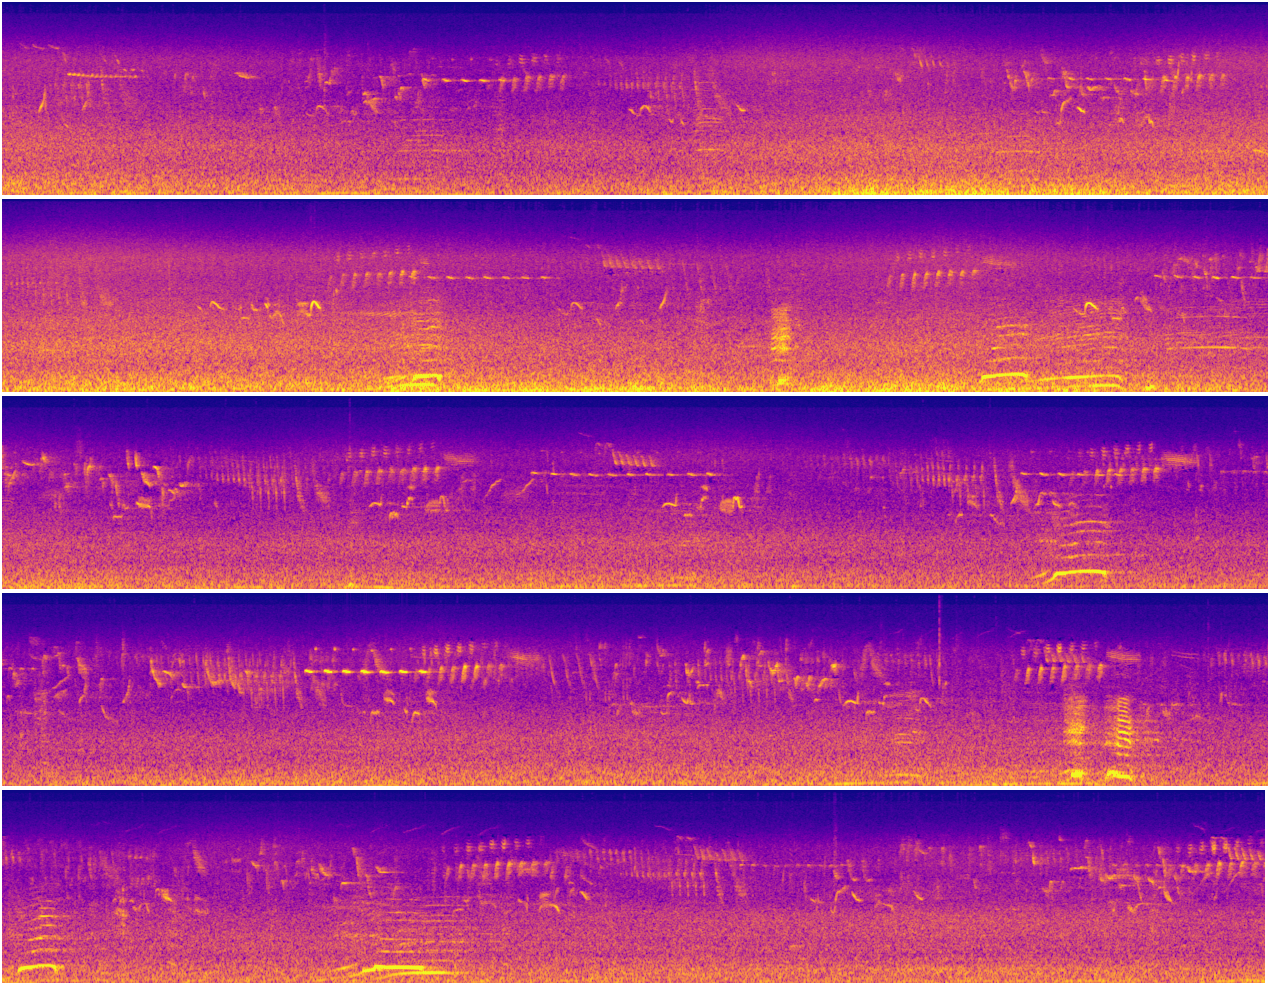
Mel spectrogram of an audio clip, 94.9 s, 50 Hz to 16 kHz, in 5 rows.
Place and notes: Piirimäe, Farm, Estonia - herd of cows in the early morning
With the green grass coming up quickly the nearby farm operation released their cows this week, introducing a new dynamic to the local soundscape.
Põlva maakond, Eesti, 16 May 2022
